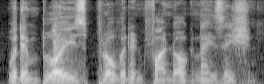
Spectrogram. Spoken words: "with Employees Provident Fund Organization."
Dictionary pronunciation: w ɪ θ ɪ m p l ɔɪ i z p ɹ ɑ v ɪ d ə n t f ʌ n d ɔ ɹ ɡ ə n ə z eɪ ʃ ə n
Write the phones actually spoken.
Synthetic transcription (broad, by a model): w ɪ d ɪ m p l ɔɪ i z p ɹ ɑ v ɪ d ə n t f ʌ n d ɔ ɹ ɡ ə n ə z eɪ ʃ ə n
